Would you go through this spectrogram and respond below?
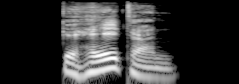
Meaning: dative plural of Gehalt
- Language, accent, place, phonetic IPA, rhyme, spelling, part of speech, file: German, Germany, Berlin, [ɡəˈhɛltɐn], -ɛltɐn, Gehältern, noun, De-Gehältern.ogg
